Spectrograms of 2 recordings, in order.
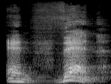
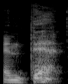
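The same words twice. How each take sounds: First: THEN hit harder, voice swooping up; suspenseful stress. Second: Said in the usual way. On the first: Real, not acted. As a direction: lean hard on "then" and hold. Repeats it for dramatic suspense.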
